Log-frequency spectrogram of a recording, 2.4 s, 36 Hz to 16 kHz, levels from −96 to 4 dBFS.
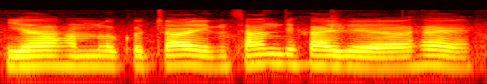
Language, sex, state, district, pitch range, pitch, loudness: Hindi, male, Arunachal Pradesh, Lower Dibang Valley, 135-150 Hz, 140 Hz, -16 LUFS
